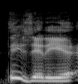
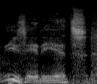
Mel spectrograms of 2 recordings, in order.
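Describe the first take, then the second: First: Said in the usual way. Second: "These idiots" low and soft in mock French accent. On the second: Host still in Parker's French accent.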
